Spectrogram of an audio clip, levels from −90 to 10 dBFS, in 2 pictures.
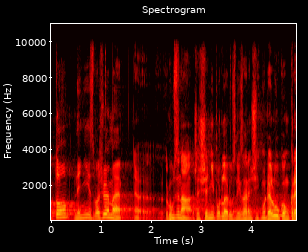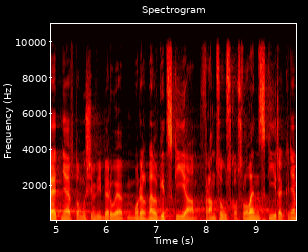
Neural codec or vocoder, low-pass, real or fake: none; 9.9 kHz; real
